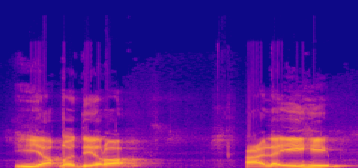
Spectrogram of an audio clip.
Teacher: یقدر علیہ یالین وہ یا جو ساکن ہو اور اس سے پہلے زبر ہو یالین کو نرم آواز کے ساتھ جلدی پڑھیں گے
